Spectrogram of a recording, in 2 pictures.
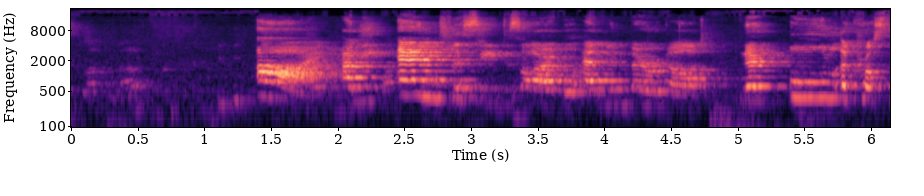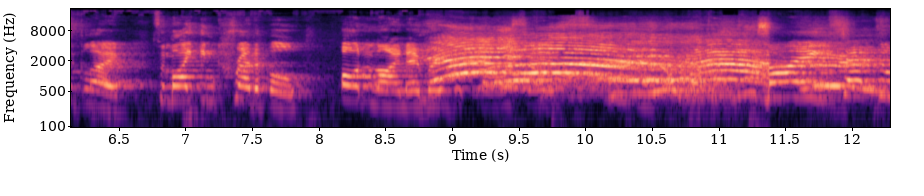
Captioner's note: audience cheers loudly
